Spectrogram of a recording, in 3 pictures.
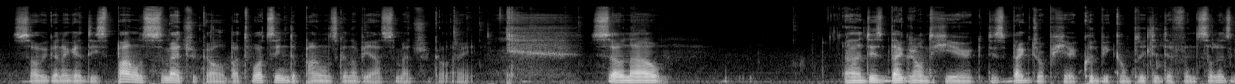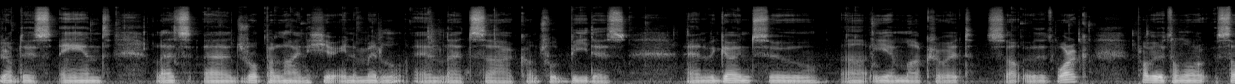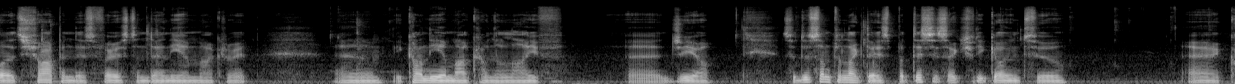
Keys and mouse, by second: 2.0 shift+2, 2.8-3.6 middle drag, 4.0 middle click, 4.7 shift+middle click, 5.2 middle click, 5.6 middle click, 5.9 shift+middle click, 6.3-7.9 middle drag, 8.2 click, 11.4 /, 12.3 middle drag, 13.1 Tab, 14.0 ctrl+r, 15.7 click, 16.6 ctrl+b, 18.6 click, 19.1 q, 23.0 Tab, 23.1 Tab, 23.7 q, 25.1 Tab, 26.1 q, 32.6 middle click, 33.3 /, 34.2 middle click, 34.9 Tab, 35.3-35.9 middle drag, 36.3-36.8 middle drag.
